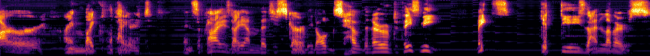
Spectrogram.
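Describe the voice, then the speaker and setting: Someone performs a put-on character voice at a fairly slow pace, with clear music playing in the background. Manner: gruff, swaggering.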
